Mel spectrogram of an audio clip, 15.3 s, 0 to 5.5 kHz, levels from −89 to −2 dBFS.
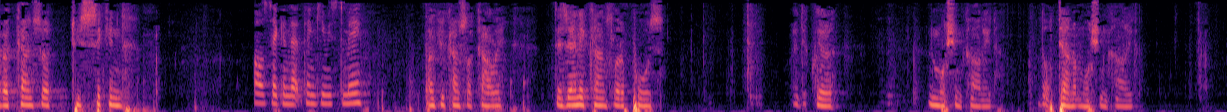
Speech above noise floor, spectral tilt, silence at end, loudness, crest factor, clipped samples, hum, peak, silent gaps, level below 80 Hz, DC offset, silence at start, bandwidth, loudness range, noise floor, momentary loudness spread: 39 dB; -7 dB/octave; 1.15 s; -31 LUFS; 26 dB; under 0.1%; none; -6 dBFS; none; -38 dBFS; under 0.1%; 0 s; 5.4 kHz; 5 LU; -69 dBFS; 20 LU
